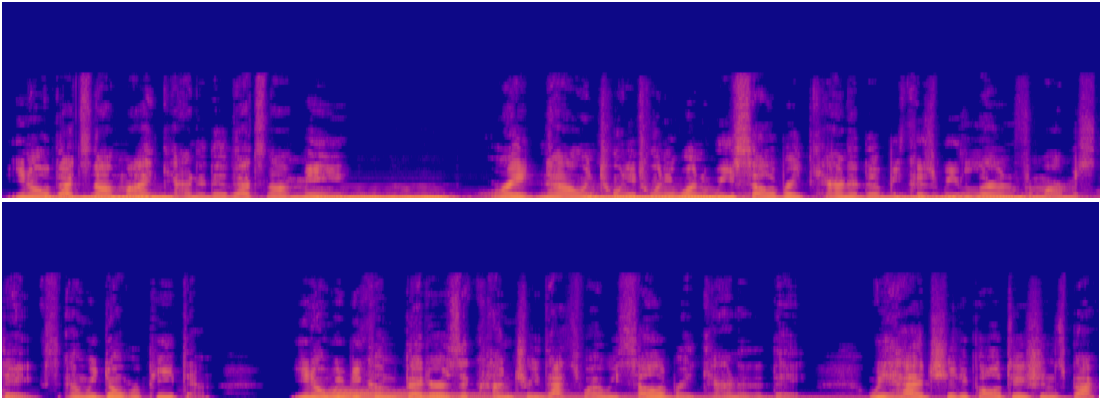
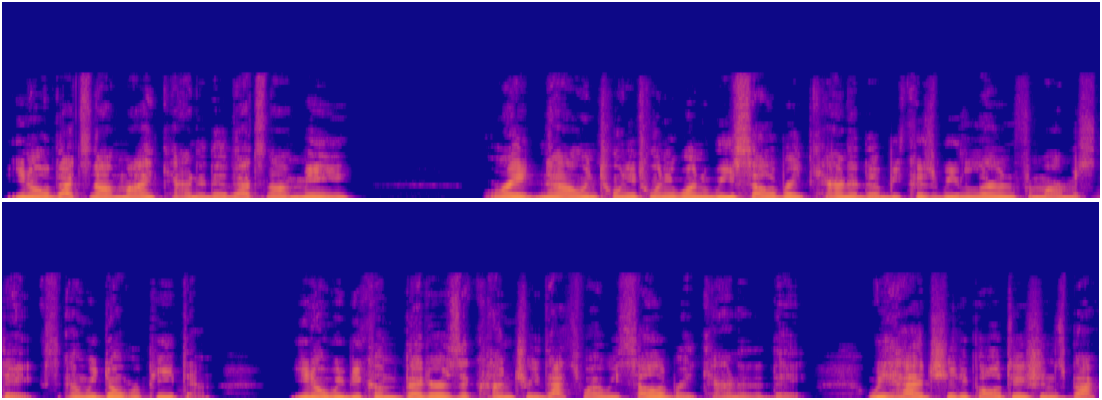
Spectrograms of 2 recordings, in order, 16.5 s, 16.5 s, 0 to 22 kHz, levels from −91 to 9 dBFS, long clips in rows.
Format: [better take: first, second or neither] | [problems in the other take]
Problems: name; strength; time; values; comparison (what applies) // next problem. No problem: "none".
second | alarms or sirens; very loud; throughout; 1 dB above the speech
